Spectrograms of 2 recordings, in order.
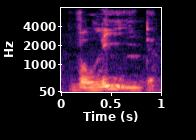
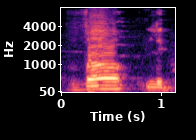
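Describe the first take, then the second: First: Valid as va-LEED, long second syllable; wrongly weight the end of valid; stress on LID. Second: Valid as VA-lid, first syllable punched; strong VA, short "lid" in valid; stress on VA. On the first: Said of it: "Si l'accent était sur le lid". (valid accentué à tort sur LID) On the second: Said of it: "Ici, l'accent est sur le va". (valid accentué sur VA) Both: Shown as a demonstration.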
